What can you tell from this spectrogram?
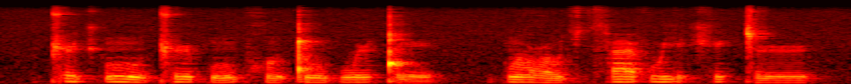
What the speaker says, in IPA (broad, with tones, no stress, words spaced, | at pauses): ǁʏ˦t͡ʃʼũː˦˨ ǁʏː˦ pũː˨˦pχũ˨ǃũː˧p wʏː˦ǃe˨ | põ˧ʕoː˨c t͡sʰæ˦fu˦jɪ˨ t͡ʃʰɪ˦ǀʏː˧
